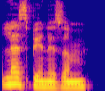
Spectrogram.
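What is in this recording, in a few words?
"lesbianism", British English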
